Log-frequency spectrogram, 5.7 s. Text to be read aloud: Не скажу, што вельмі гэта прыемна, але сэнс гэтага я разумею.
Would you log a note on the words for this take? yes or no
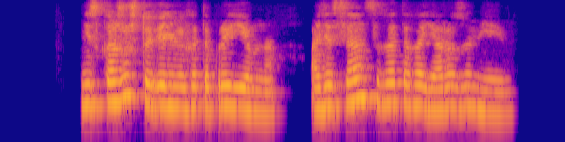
no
